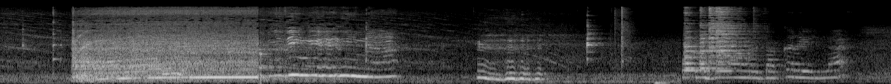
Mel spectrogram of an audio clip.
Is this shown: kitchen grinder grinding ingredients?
yes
